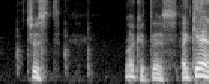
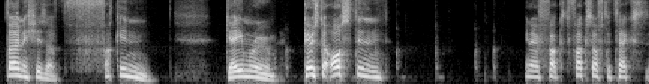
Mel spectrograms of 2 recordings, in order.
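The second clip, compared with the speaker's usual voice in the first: indignant rant; 6 semitones higher, slower than usual. Real, not acted. Indignant ranting about trip.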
